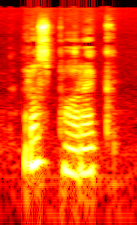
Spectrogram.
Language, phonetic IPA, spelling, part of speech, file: Polish, [rɔsˈpɔrɛk], rozporek, noun, LL-Q809 (pol)-rozporek.wav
